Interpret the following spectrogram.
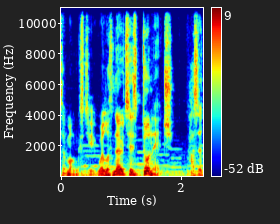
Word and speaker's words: Dunwich: of trade like dunwich as for why the w is now silent well that's just because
